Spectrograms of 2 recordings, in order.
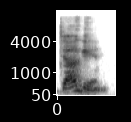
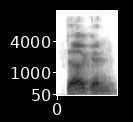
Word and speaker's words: Duggan: one of those things when you have two G's it's Dugen Dugen great yeah well my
